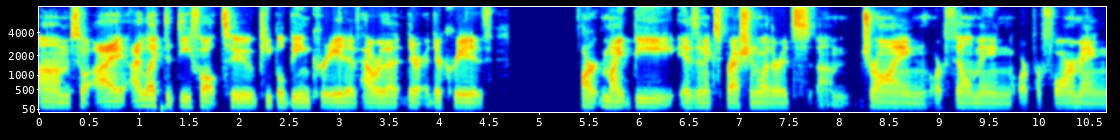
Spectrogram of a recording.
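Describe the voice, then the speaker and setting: In a Florida accent, a man speaks with a very deep, low pitch and monotone, flat intonation. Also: moderate pace. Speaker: guest host. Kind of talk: casual chat.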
